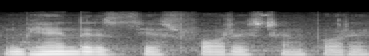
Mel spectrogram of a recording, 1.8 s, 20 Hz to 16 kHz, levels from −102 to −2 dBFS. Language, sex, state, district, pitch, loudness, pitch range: English, male, Karnataka, Bangalore, 115 Hz, -18 LUFS, 110-120 Hz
